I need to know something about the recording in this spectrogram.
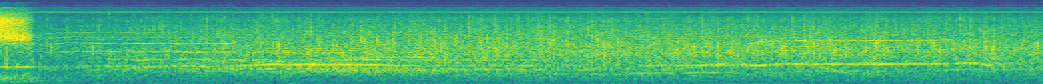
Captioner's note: audience applauding and cheering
